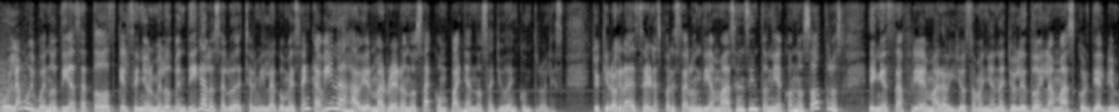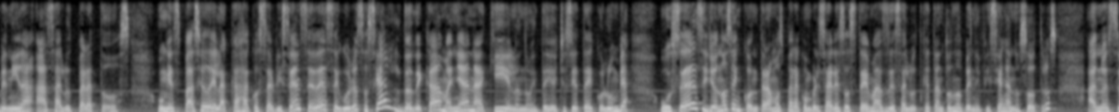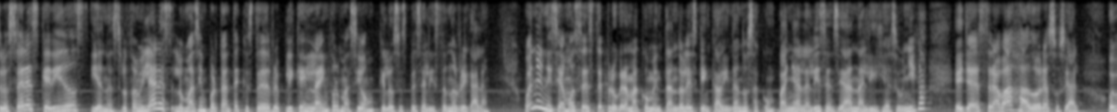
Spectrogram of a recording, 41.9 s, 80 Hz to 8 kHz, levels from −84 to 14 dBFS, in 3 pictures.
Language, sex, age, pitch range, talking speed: Spanish, female, 30-49, 185-255 Hz, 185 wpm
